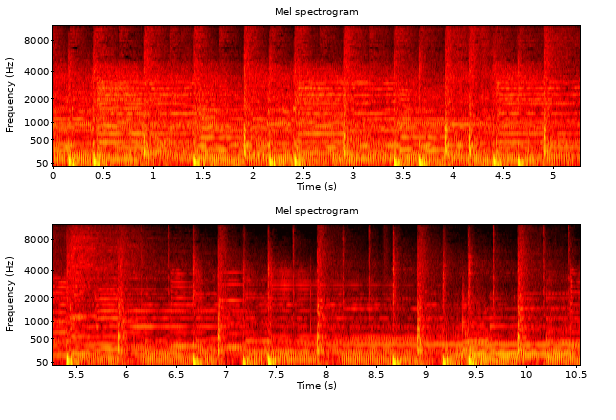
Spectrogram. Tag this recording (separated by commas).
Music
